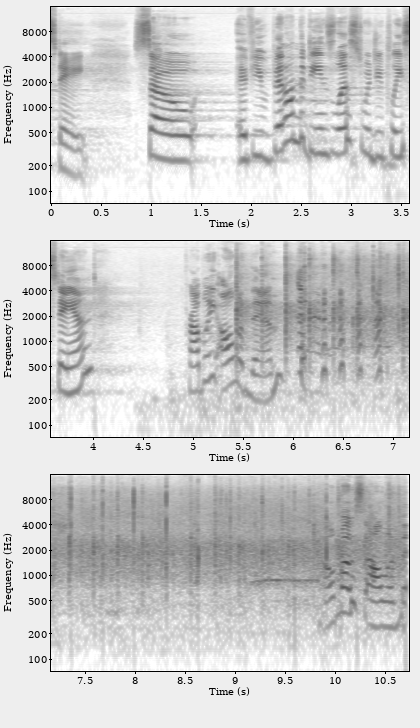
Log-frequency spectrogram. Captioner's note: applause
